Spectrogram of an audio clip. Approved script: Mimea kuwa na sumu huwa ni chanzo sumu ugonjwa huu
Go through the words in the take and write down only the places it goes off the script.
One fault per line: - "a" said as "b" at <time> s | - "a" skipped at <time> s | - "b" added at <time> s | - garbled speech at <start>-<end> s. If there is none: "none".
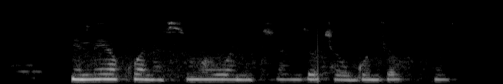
- "sumu" said as "cha" at 3.2 s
